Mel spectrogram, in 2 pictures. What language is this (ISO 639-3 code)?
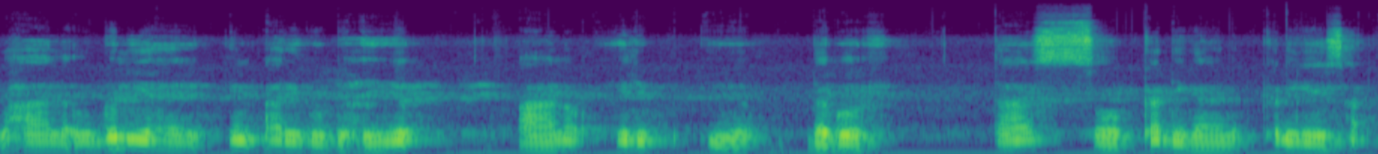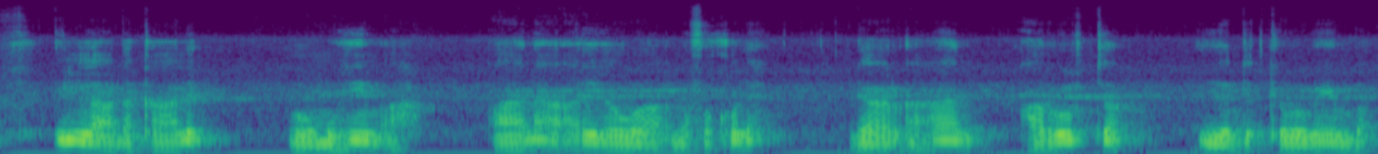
som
